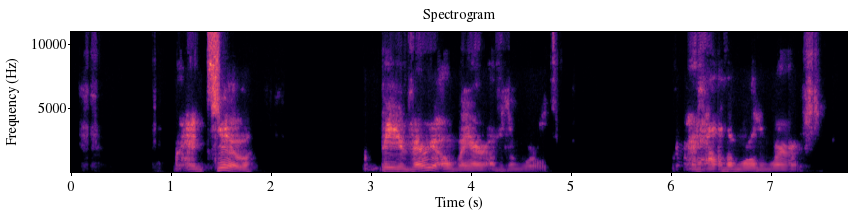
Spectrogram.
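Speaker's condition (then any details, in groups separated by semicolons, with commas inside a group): Muscular dystrophy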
